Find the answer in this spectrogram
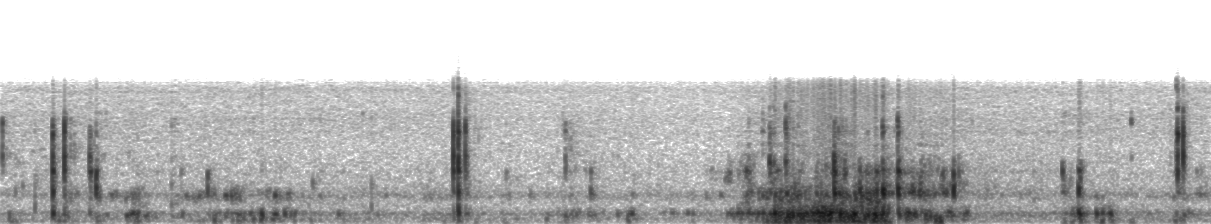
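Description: A blue tit moving about inside a wooden nest box: scattered light taps and scratches of claws and beak on the wooden floor, and about seven seconds in a loud rustling scuffle lasting a couple of seconds.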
